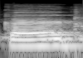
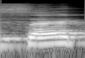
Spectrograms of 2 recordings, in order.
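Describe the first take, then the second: First: The word begins with a k sound. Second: The word begins with an s sound. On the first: The speaker calls it right. "ये कैट होगा" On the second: The speaker calls it wrong. "ये सैट नहीं होगा"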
